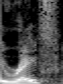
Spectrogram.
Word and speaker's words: Ralph: Don't they say Rafe? – Yeah. – Oh, Rafe, no, not Ranulph.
